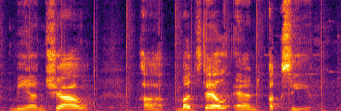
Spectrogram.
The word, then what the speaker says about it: Uxie: chao uh mudsdale and uxie or yuxie as i'm told it's pronounced snoot on the other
